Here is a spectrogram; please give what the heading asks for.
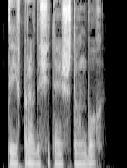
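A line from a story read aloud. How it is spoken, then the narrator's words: Sighing. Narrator (Russian): Холланд вздохнул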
